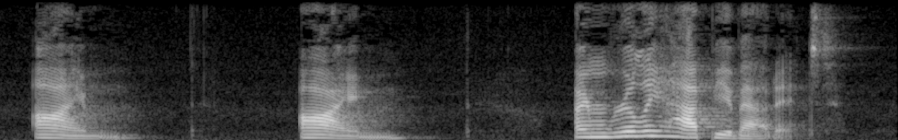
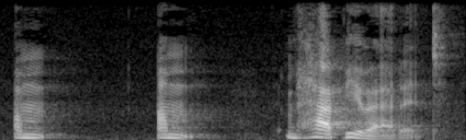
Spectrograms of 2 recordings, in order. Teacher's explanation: First, we're going to talk about the only form that has am, and that's I am. And the am reduces to m. Basically, you reduce the vowel before.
